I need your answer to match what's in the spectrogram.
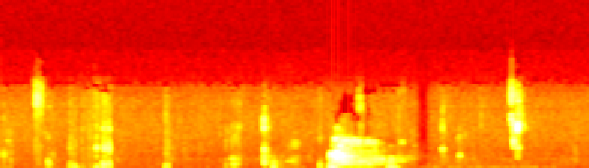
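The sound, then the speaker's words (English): A single short, throaty burp erupts, surrounded by faint clicking mouth and chewing noises; nobody speaks. “I just burped. That's not good.”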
